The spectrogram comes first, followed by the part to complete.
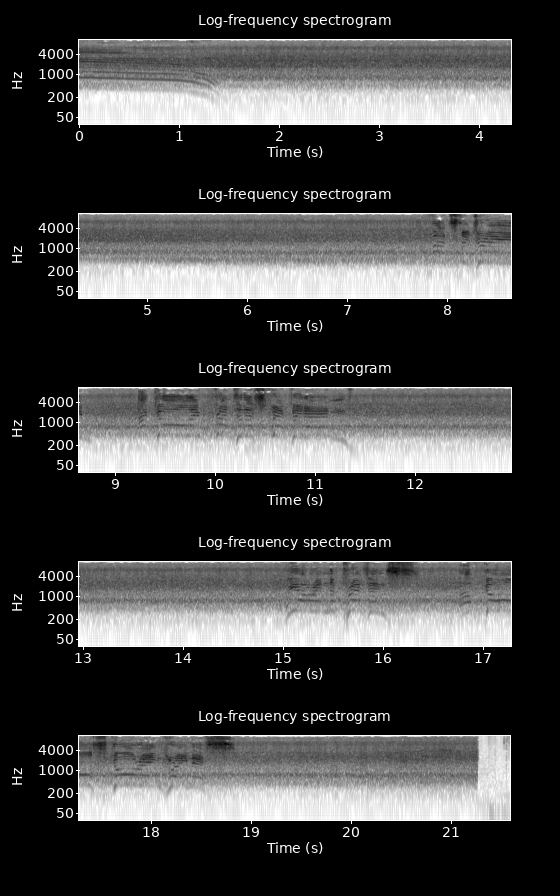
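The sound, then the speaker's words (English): A huge stadium crowd at Old Trafford roars a long, sustained "Siuuu" chant as Cristiano Ronaldo scores, a dense, loud wall of voices with scattered whistles and claps breaking through midway. “FYI, that noise you hear when Ronaldo scores, that ain't a boo, that's a sue.”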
